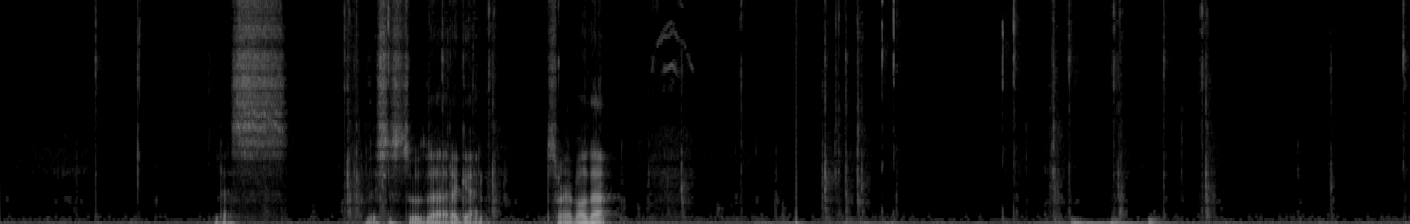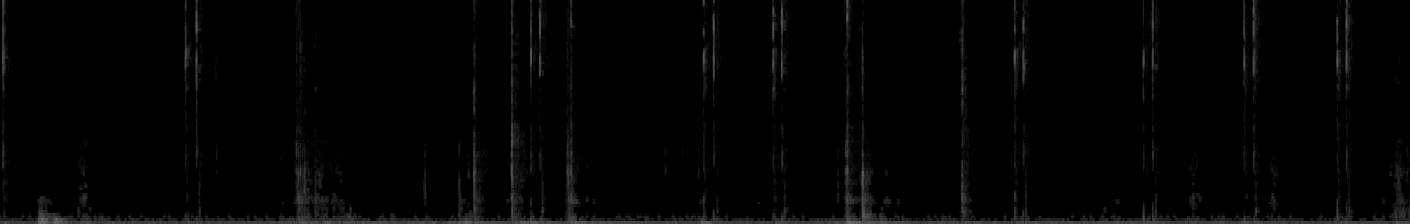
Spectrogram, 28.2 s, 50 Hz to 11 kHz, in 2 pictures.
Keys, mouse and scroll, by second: 1.0 middle click, 3.7 click, 4.4 middle click, 8.8 alt+shift+click, 10.7 middle click, 11.7 middle click, 12.3-13.4 scroll up 4, 14.1 alt+shift+click, 19.4 shift+click, 24.3 ctrl+click, 25.7 ctrl+click, 26.6 ctrl+click, 27.5 ctrl+click.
